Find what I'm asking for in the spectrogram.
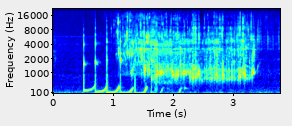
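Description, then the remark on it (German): Dewdrop mead, the Licket variety with vanilla and cherry, poured from the bottle into a glass: a quick run of gurgling glugs, then a steady splashing stream for a few seconds, clear, with no talking. “So, dann schildere uns doch mal deine Eindrücke, während ich mir eingieße.”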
